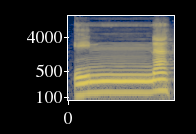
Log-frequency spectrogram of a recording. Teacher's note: ان غنہ کریں گے یعنی ناک میں آواز لے کے جائیں گے ایک الف کے برابر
